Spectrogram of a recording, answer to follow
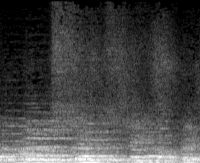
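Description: Choir singing, with notes held and changing about every half second.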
